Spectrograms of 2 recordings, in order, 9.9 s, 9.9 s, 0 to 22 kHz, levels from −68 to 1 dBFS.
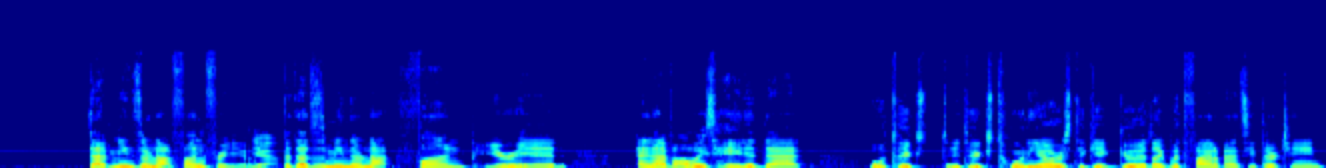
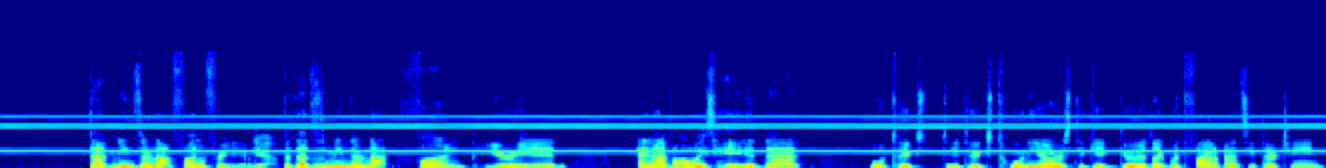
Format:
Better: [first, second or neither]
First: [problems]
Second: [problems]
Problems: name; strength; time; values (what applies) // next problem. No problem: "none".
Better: first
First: high-pitched whine; faint; throughout; 2.5 kHz, 35 dB below the speech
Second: high-pitched whine; loud; throughout; 2.5 kHz, 9 dB below the speech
